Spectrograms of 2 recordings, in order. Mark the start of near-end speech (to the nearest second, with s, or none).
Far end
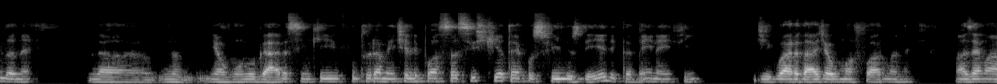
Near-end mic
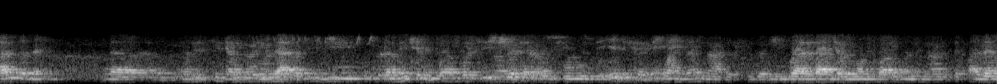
2 s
